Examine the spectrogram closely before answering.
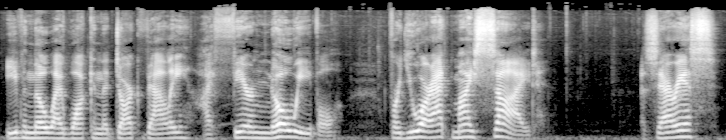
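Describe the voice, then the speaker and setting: A man's voice: fairly high pitch, fairly even intonation, a little slow, natural voice. A young man acting as a devout, brave bridegroom in an audio drama, earnest in his delivery. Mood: anxious, trusting.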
